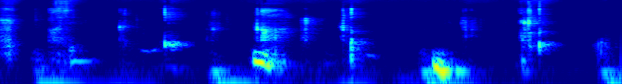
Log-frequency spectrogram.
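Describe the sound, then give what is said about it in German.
A voice imitates bath slippers slapping with each step: a run of about eight wet, squishy smacks made with the mouth, fairly loud, in an uneven walking rhythm. “Ich, ich sage immer so, äh, äh, äh, äh, lebt dein Leben so, dass du niemals äh, Badelatschen tragen musst. Und dieses deutsche”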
